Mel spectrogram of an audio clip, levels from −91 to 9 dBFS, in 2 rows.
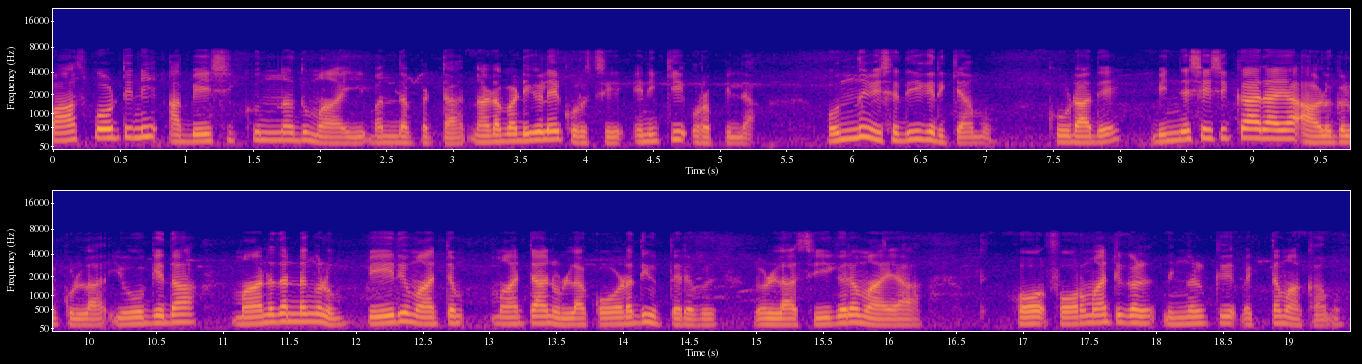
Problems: none marked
